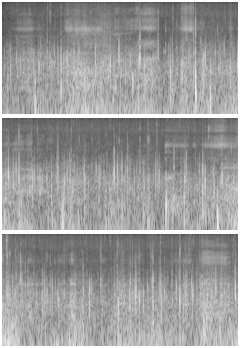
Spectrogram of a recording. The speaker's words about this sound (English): The good thing is about these rain squalls is they tend not to last too long. So if I just find a rock to sit under, it should pass.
